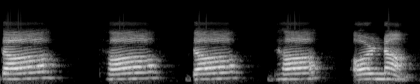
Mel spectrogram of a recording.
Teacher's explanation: तो ये ता वर्ग को दंत व्यंजन कहते हैं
